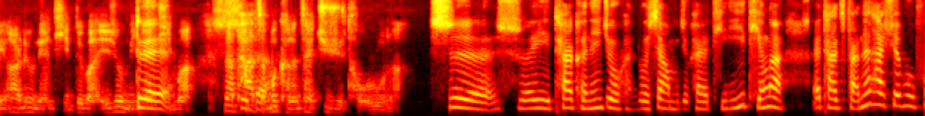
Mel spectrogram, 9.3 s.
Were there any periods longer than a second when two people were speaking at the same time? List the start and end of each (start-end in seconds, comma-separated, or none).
1.3-2.9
